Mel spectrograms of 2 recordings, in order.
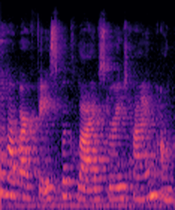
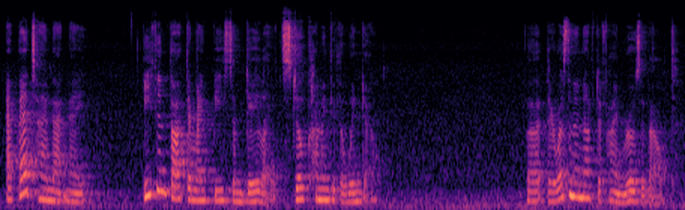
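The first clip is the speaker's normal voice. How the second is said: put-on gentle, measured read-aloud for children; storybook narration; 3 semitones lower than usual. A narrator's reading. Librarian reading a picture book to kids, gentle narration.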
